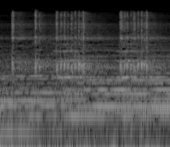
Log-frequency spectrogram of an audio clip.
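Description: Castanets played in rapid rolls, three short bursts of fast clicks, over an orchestra holding sustained chords.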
